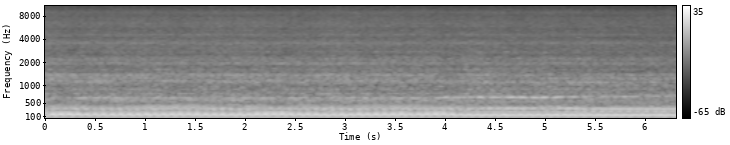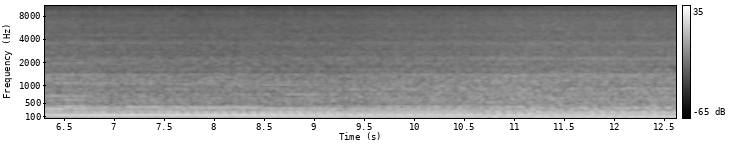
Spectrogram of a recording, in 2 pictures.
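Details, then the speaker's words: Ford Explorer Sport Trac 4.0 with 246,000 miles, switched from 5W30 to 10W40 to quiet timing chain tensioner rattle: steady, even, smooth idle with no chain slap or rattle, quietest it has idled since bought; normal idle. "wow okay first impressions that is the quietest that thing is idle on the engine side since i got it"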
